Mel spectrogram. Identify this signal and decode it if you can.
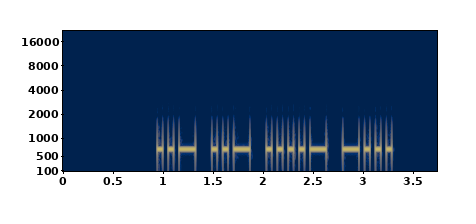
Morse code, heard as a keyed tone, about 22 wpm, 700 Hz. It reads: UU4B
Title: All Cut Numbers - 4-Digit 22wpm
